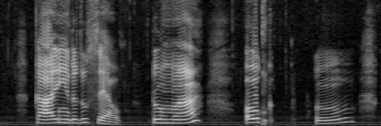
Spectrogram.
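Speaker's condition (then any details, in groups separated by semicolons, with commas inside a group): Down syndrome; reads own poem aloud, gives short answers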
